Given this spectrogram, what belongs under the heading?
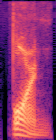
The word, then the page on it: born: American English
